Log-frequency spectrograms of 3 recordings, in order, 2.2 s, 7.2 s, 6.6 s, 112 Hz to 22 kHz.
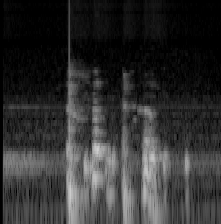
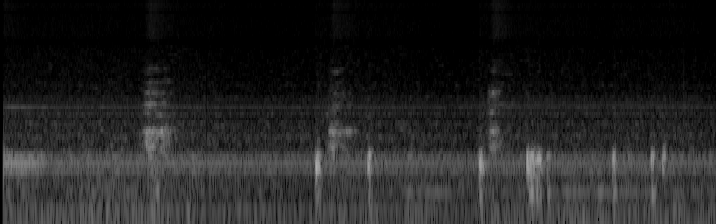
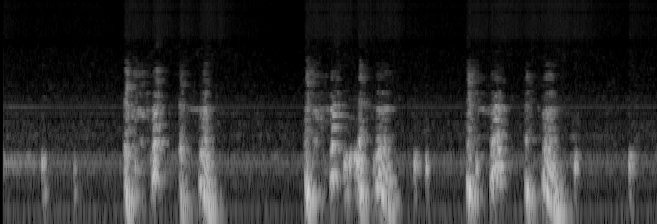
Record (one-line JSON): {"cough_length": "2.2 s", "cough_amplitude": 10411, "cough_signal_mean_std_ratio": 0.46, "exhalation_length": "7.2 s", "exhalation_amplitude": 2530, "exhalation_signal_mean_std_ratio": 0.52, "three_cough_length": "6.6 s", "three_cough_amplitude": 11811, "three_cough_signal_mean_std_ratio": 0.48, "survey_phase": "beta (2021-08-13 to 2022-03-07)", "age": "65+", "gender": "Female", "wearing_mask": "No", "symptom_none": true, "smoker_status": "Never smoked", "respiratory_condition_asthma": false, "respiratory_condition_other": false, "recruitment_source": "REACT", "submission_delay": "11 days", "covid_test_result": "Negative", "covid_test_method": "RT-qPCR"}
